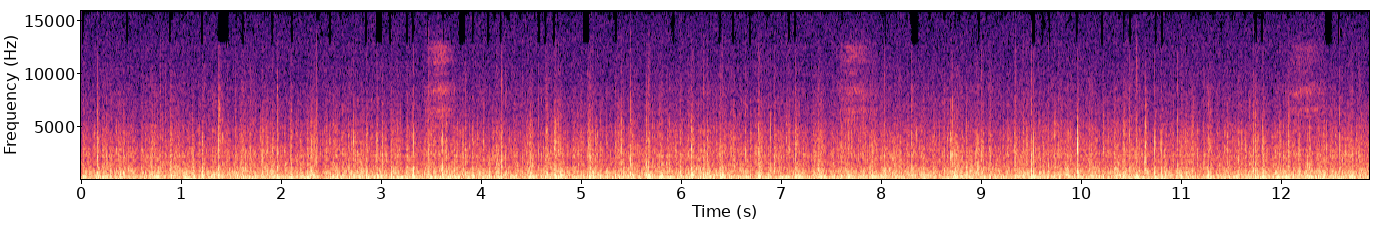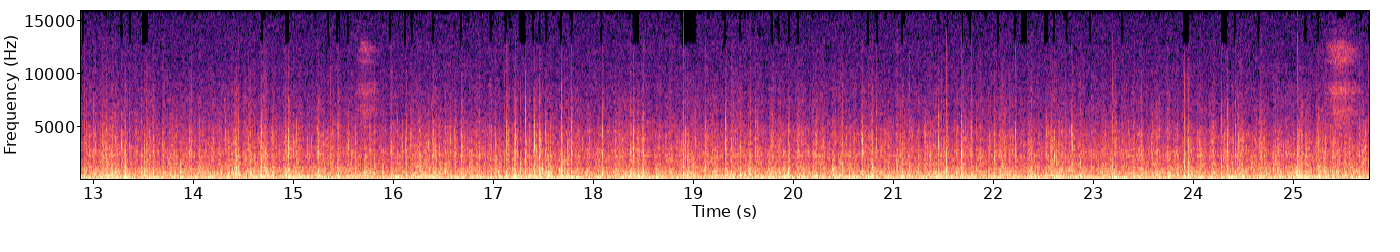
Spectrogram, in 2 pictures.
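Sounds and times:
dense steady rain at night: 0:00.0 - 0:25.7.

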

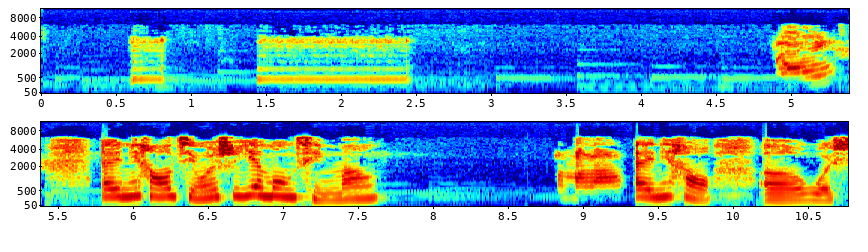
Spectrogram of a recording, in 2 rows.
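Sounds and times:
telephone ringing: 0:00.6 - 0:02.5
speech: 0:05.0 - 0:07.7, 0:09.4 - 0:10.7.

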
